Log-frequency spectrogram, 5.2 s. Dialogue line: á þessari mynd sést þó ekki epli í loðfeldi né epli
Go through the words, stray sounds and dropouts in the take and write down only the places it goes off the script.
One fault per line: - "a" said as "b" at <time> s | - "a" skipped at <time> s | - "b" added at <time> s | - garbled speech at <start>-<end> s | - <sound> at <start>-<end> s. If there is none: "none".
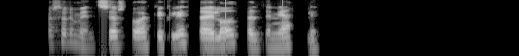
- "epli" said as "glitta" at 1.7 s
